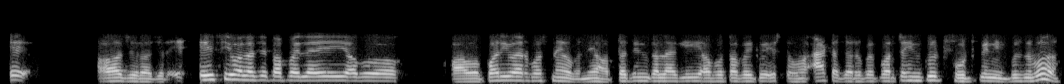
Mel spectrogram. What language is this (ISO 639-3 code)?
nep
